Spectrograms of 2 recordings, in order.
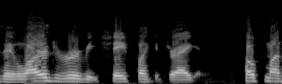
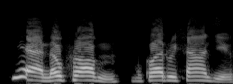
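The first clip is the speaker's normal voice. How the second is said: voice cracking, pitched up; 6 semitones higher than usual. A player answers the rescued character's thanks, voice cracking. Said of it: "that was a really bad voice crack".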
